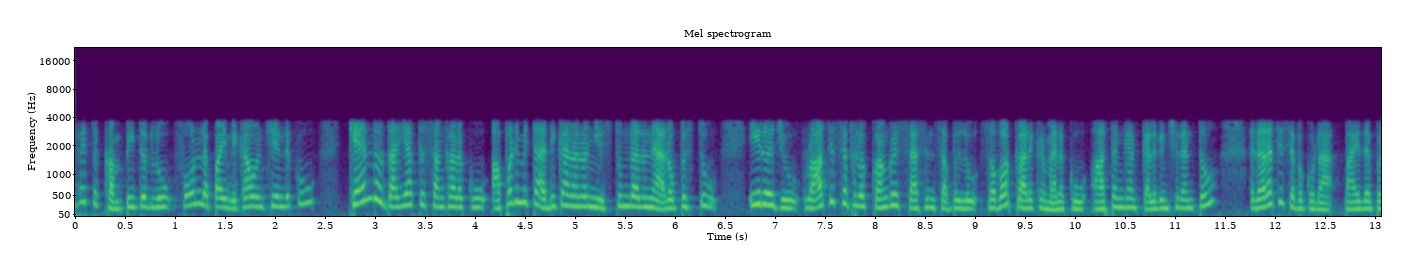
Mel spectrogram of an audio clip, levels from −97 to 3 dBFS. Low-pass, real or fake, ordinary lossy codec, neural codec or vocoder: 3.6 kHz; fake; Opus, 64 kbps; codec, 16 kHz, 0.4 kbps, LongCat-Audio-Codec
